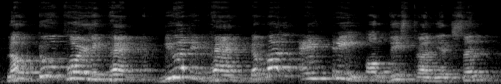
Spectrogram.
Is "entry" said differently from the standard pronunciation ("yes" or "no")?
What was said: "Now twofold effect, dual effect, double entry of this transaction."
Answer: no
